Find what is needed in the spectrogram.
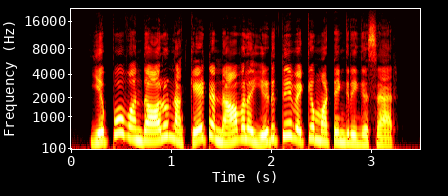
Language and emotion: Tamil, angry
